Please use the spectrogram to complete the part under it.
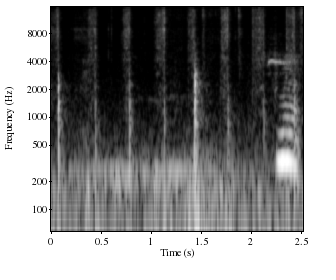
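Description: A knife thinly slicing onions for vegetable okoy fritters, a steady run of crisp, quiet chops against a cutting board at a fairly even pace, close and clear with no talking.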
